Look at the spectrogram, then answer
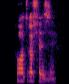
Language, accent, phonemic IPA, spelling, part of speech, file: French, Canada, /kɔ̃.tʁə.f(ə).zɛ/, contrefaisaient, verb, LL-Q150 (fra)-contrefaisaient.wav
- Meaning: third-person plural imperfect indicative of contrefaire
